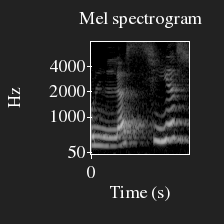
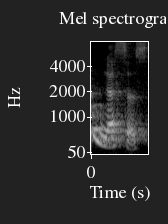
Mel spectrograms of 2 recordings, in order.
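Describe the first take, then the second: First: लसियस drawn out slowly with every syllable sounded; stretched-out syllables. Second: लसस in two joined syllables, "lu-shus"; short common form. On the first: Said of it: "इतना बड़ा करके नहीं बोलते". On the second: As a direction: say लसस compactly, without the middle "i". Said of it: "ज़्यादातर लसस ही बोला जाता है". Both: Shown as a demonstration.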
